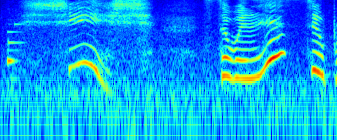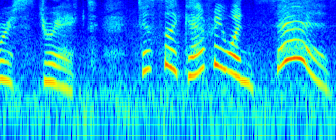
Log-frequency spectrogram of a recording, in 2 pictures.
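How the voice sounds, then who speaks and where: Squeaky, childlike little fairy companion. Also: female voice, huge pitch swings, slow pace, heavy background noise, exaggerated voice. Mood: exasperated, curious. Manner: childlike, refers to self in third person. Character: tiny floating fairy companion, childlike, chirpy, cheeky, excitable. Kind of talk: video game voice acting.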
